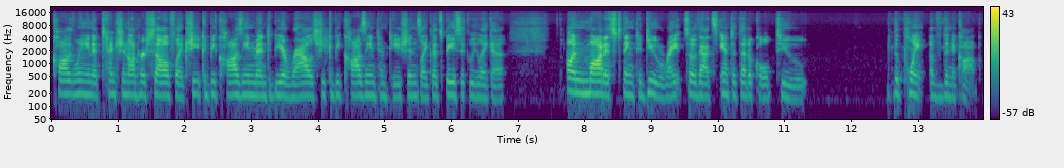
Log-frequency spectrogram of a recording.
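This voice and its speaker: A woman's voice: on the low side, fairly even intonation, normal speed, fairly bright tone. A woman co-hosting a casual livestream chat, reading comments aloud, chatty and giggly with many fillers. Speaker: co-host reading live chat.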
